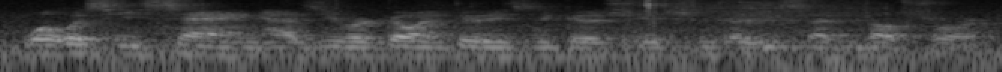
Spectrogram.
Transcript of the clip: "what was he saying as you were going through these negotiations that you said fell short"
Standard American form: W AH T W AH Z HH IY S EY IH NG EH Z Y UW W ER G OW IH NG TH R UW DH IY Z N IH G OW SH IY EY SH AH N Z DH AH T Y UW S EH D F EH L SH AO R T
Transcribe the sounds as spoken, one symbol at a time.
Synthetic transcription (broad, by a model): W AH T W AH Z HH IY S EY IH NG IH Z Y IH W ER G OW IH NG TH R UW DH IY Z N IH G OW SH IY EY SH AH N Z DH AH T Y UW S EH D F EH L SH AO R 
